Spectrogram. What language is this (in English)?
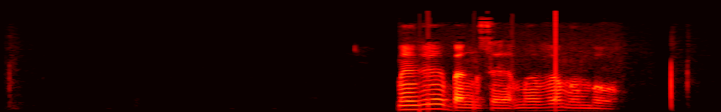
Kom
